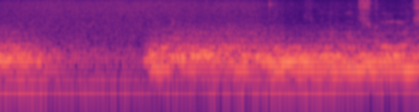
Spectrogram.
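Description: A Canadian National Railroad train rolls past with a loud, steady rumble, then its horn blasts from about a third of the way in and keeps sounding strongly to the end, with a voice briefly audible.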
